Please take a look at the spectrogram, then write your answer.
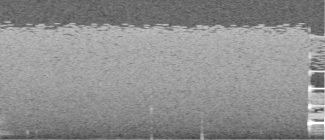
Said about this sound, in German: Ja, und jetzt habt ihr sogar gehört, dieses Gerät macht einen Piepton, wenn man es einschaltet.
